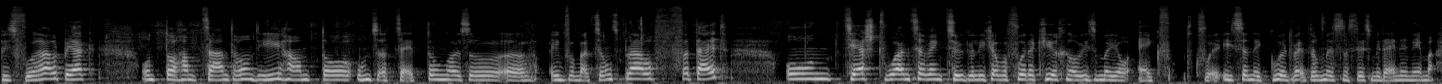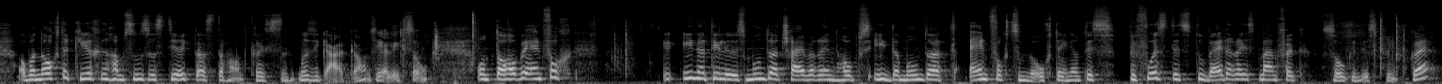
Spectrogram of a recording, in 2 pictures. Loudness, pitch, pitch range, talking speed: -25 LUFS, 220 Hz, 205-240 Hz, 195 wpm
